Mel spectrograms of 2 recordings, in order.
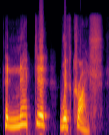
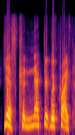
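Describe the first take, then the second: First: Slow emphatic. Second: Said in the usual way. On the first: Shown as a demonstration.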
